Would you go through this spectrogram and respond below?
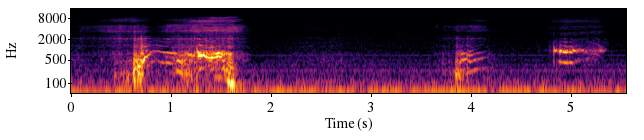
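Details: Snoring during sleep, recorded 2024/12/15 with the SnoreLab snoring app.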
